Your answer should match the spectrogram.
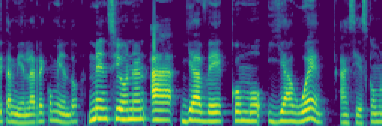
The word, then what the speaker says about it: Yahvé: Este tetragamatón se llama a las cuatro letras ya unidas y en su pronunciación es Yahvé.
